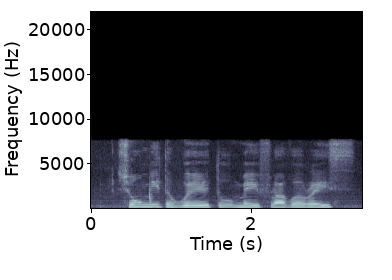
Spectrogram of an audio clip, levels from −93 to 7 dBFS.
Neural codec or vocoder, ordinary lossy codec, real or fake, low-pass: none; none; real; none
